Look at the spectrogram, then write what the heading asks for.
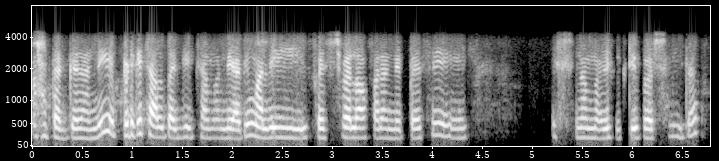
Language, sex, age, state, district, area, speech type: Telugu, female, 18-30, Telangana, Wanaparthy, urban, conversation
